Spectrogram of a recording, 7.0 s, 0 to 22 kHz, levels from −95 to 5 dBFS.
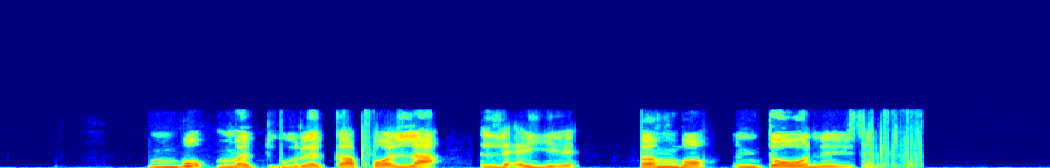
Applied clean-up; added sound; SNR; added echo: neural diffusion model UNIVERSE++.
